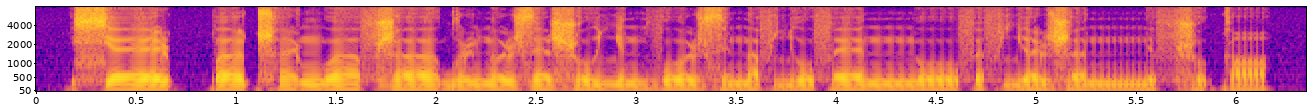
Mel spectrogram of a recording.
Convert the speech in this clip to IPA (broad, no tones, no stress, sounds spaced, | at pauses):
ɕ ɛː ɭ pː ɐː ʈ͡ʂʰ ɜ ɭ ŋʷ ɐː f ʐ ɐː ɡʷ ɪ ɭ n o ɭ z ɛ ʐ o ʎ ɛ n v oː ɭ z ɪ n a f ʎ o f ɛː nː oː f ɛ f ʎ ɜ ɭ ʐ ɜ nː ɪ f ʐ o k ɑ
